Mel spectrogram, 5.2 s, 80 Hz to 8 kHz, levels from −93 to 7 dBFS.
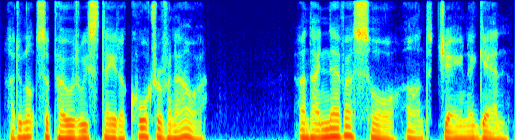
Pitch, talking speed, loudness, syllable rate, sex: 110 Hz, 210 wpm, -17 LUFS, 5.7 syllables/s, male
